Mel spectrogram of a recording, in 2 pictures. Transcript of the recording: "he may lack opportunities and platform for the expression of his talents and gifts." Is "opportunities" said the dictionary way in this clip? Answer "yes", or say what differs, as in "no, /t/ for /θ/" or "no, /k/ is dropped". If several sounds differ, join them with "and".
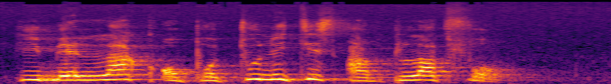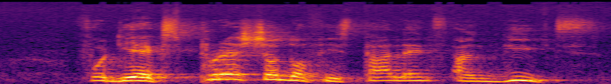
no, /s/ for /z/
